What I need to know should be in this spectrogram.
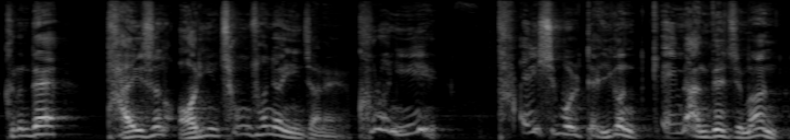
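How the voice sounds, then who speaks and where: Animated, husky-voiced Korean pastor preaching. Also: male voice, sits high, moderate pace. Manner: animated, acts out gruff street-talk voices, jokes with the congregation. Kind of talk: lively sermon with acted quotes. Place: church sanctuary.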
